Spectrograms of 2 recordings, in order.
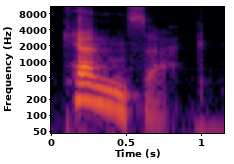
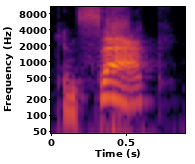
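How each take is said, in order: First: Kensack as KEN-sack, first syllable drawn out; stress on first syllable. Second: Kensack with SACK punched loud and high; wrongly stressed Kensack, loud second syllable. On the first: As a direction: lean slowly on the KEN of Kensack. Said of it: "the first syllable has the stress". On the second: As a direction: put the weight on the end of Kensack, ken-SACK. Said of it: "It's not Kensack". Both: Shown as a demonstration.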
